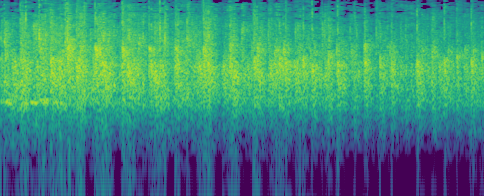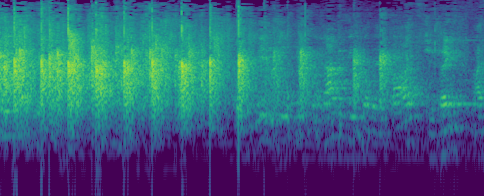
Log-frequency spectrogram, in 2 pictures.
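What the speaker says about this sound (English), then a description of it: "Give them a big round of applause." Enthusiastic audience applause at a live stage show, loud and dense at first, then thinning into scattered individual claps as it fades over about twelve seconds.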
